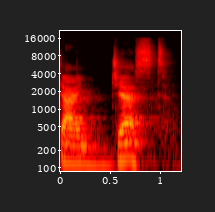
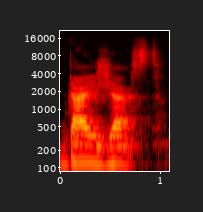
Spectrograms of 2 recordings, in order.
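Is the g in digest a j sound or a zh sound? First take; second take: j sound; zh sound. First: The g is a hard j sound, as in jam. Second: The g is a soft French zh sound. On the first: The speaker calls it right. "So G can be G and J" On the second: The speaker calls it wrong. "you can't say digest. That is a French pronunciation of G"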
